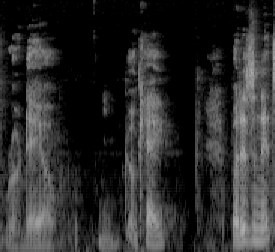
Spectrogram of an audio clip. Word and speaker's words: Rodeo: Rodeo Drive? Don't say that. It's Philistine. It's Rodeo.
